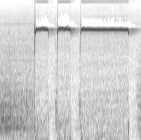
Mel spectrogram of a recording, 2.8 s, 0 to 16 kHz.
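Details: Vintage 1974 Mamod TE1A live-steam miniature tractor on its first steaming test: three clean, shrill whistle blasts, two short then one long held two seconds, steady pitch; the steam whistle works properly.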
